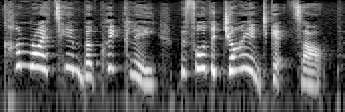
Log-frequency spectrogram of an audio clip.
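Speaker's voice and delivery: loud, high hurried giantess; urgent giantess. A narrator's reading. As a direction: hurry him in, booming but anxious. Giantess urging Jack inside.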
